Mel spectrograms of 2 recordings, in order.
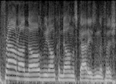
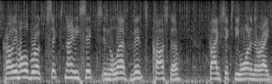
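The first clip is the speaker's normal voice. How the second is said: race announcer; 5 semitones higher than usual. Acted. Announcer to the grandstands, calling each run's numbers in an announcer read. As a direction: drag strip PA announcer calling times.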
